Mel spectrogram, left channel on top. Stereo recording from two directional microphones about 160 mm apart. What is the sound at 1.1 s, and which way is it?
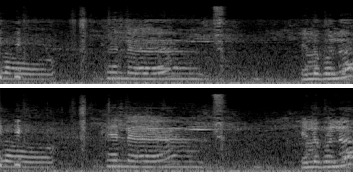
Speech, 40° left (ahead or behind).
